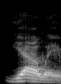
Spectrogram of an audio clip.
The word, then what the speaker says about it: Yahweh: So YHWH, that's Yahweh, right? Yeah, that's in the noun form. Yeah, that's some people pronounce it that way. Some people say Yahuwah.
